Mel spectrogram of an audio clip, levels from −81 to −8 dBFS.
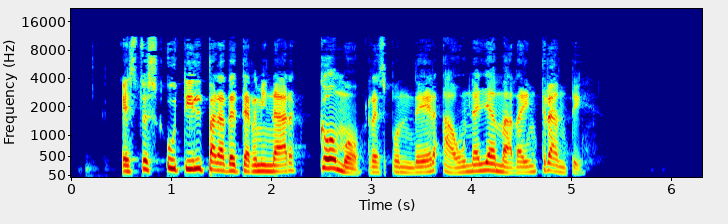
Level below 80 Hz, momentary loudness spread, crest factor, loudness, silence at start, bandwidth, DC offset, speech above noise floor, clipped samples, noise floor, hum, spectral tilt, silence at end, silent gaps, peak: -60 dBFS; 9 LU; 18 dB; -17 LUFS; 0.5 s; 11.5 kHz; under 0.1%; 65 dB; under 0.1%; -81 dBFS; none; -5.5 dB/octave; 1.2 s; none; 0 dBFS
